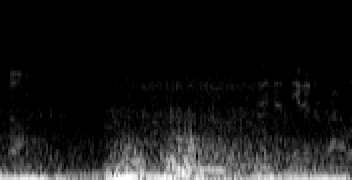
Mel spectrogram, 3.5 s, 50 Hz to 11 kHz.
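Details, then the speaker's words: Nissan 300ZX Z32 after fuel filter relocation and removal of the evap system, following a fuel pump problem: engine pulls up through the revs and settles smoothly, the earlier hiccup on throttle gone; running clean. "well guys it seems to be running a lot better now doesn't have that that little hiccup on uh on throttle"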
